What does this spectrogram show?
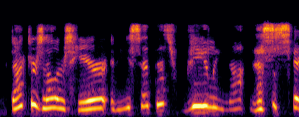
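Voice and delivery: mock sheepish little voice. Retelling what a medium said about a doctor: imitating an embarrassed little voice. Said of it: "in kind of an embarrassed little voice".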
